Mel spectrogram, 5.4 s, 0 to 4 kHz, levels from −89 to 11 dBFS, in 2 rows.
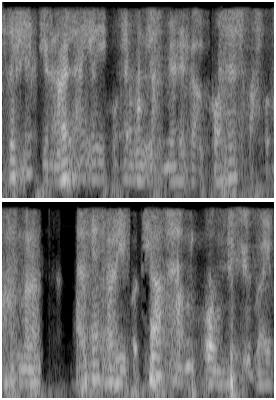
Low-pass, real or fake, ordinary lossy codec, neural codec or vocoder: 3.6 kHz; fake; AAC, 16 kbps; codec, 24 kHz, 1.5 kbps, HILCodec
